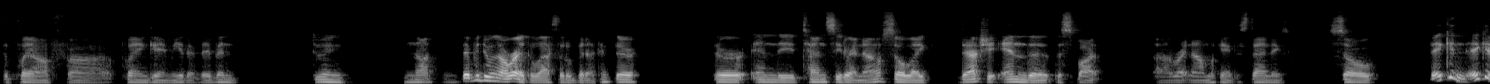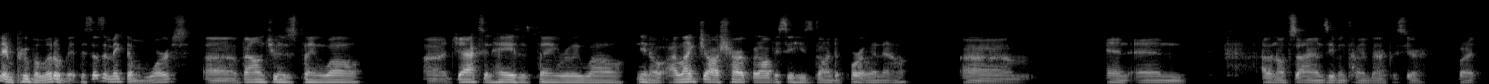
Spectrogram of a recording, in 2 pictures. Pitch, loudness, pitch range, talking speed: 105 Hz, -28 LUFS, 95-110 Hz, 195 wpm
